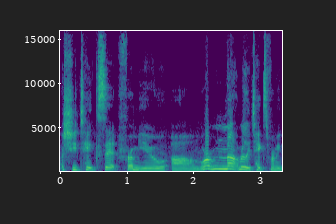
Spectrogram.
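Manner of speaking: ordinary talk, nothing marked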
